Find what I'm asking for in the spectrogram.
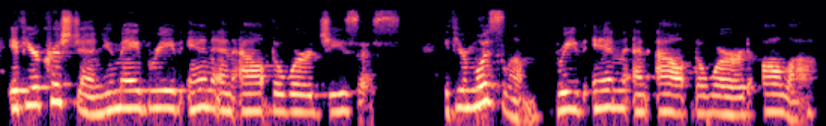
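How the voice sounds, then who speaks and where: A woman chaplain offers informal spiritual guidance at a middling pitch. She is gently instructive and reassuring, and she pauses now and then to find the right word. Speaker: chaplain giving a weekly wellness tip. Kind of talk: informal spoken guidance on breath prayer and spirituality.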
